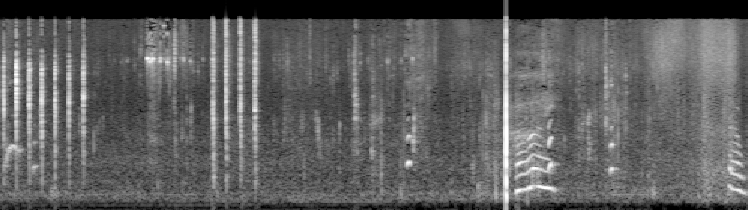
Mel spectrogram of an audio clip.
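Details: American Bulldog puppies from a purebred litter, four left (two females, two males), indoors: scattered sharp clicks and taps, then a burst of short, bent, whining whimpers with a few softer whines trailing off.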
